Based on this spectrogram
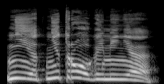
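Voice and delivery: put-on high, drawn-out girl's protest; hysterical cry. A narrator's reading. Daughter fends off father, high hysterical cry. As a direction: cry it high and slow in panic, not at full volume. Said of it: "кричит истерически".

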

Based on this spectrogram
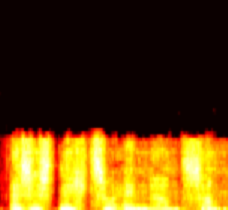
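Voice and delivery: understated sorrowful resignation; sad. A narrator's reading. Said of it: "sagte Frodo traurig".

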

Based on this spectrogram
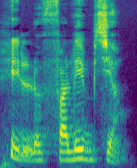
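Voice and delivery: usual speaking voice

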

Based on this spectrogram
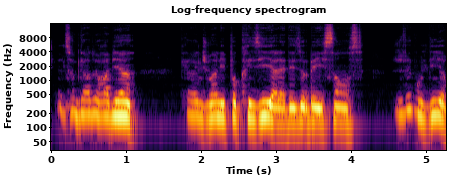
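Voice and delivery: loud, high-pitched denunciation; angry accusation. A narrator's reading. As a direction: accuse with mounting indignation. Mother denounces daughter in quarrel.

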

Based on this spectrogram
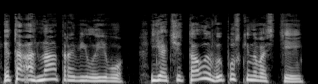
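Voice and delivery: high, fast, overwrought outburst; agitated accusation. A narrator's reading. Maid blaming the baroness for the poisoning, agitated accusation. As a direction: insist on her guilt, near hysteria.

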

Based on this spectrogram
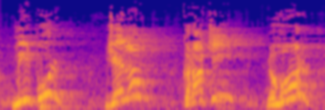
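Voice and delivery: high, teasing guesses, each a question; mock questioning. Preacher joking about where polytheists go, teasing high questions. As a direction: tease the crowd with silly answers.

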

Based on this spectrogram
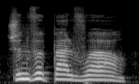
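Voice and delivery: high, loud protest; defiant refusal. A narrator's reading. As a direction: refuse outright as an upset child. Child refuses to meet stepfather.

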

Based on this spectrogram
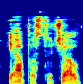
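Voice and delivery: ordinary delivery, nothing marked

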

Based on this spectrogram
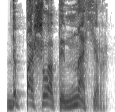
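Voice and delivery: explosive dismissal; angry blurt. A narrator's reading. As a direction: blurt the insult out in fury. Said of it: "выпалил Соловей".

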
